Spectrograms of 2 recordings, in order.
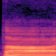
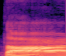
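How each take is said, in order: First: The word is said with a level tone. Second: The word is said with a rising tone. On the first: The speaker calls it wrong. "ภาษาไทยไปอ่านว่าตามันจะเข้าใจผิด" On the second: The speaker calls it right. "อ่านว่าตานะอักษรสูง ... ต้องอ่านเป็นเสียงจัตวา"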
